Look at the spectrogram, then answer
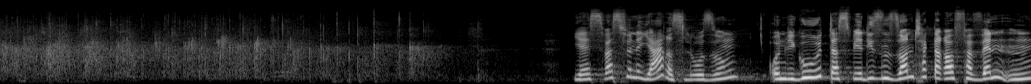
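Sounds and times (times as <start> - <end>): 
audience applause: 0.0 - 4.6
speech: 5.8 - 10.2.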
